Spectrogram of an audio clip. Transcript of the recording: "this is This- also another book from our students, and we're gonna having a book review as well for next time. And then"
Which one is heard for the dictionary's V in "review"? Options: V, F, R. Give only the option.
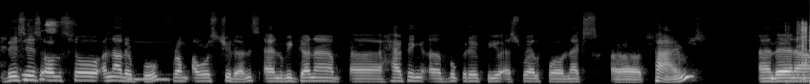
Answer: F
